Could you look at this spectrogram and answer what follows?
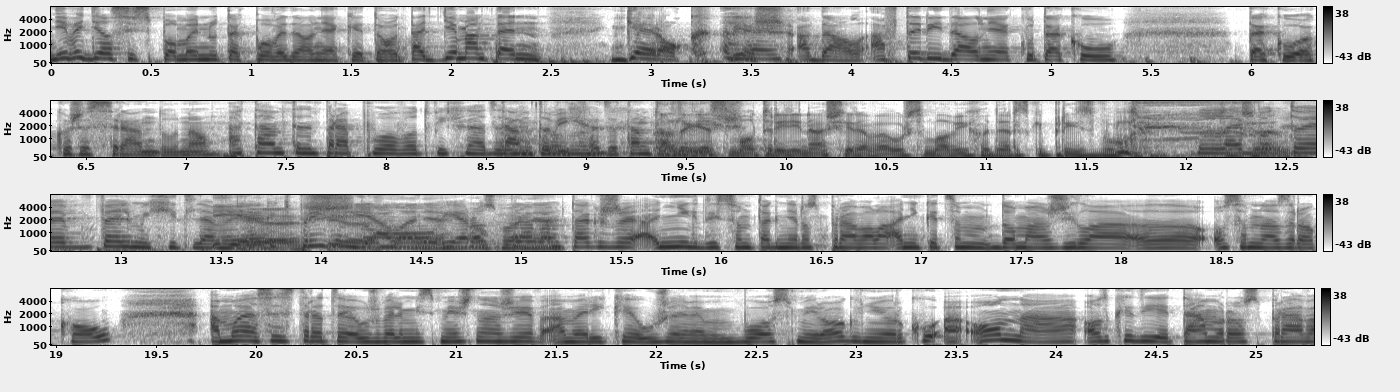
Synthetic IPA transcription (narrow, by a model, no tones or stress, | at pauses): ɲɛʋɛɟɛlsispɔmɛnuːt̪̚ak̚pɔʋɛd̪alɲɛakɛːt̪ɔt̪aɡɲɛmaːmt̪ɛnɡɛɾɔkʋɪɛʃad̪ala̰ft̪ɛd̪id̪alɲɛakuːt̪akuː | t̪akuːakɔʒɛsɾand̪unɔat̪amt̪ɛnpɾapʊɔʋɔd̪ʋixaːd͡zat̪amt̪ɔʋixaːd͡zat̪amt̪ɔt̪aɡjasɔmɔt̪ɾidinaʃiɾa̰ʋa̰uʃsɔmalʋiːxɔd̪ɲa̰ɾskiːpɾiːzʋuklɛbɔt̪ɔjɛʋɛʎmixit̪ʎaɛjakɛpɾiʃɪalɛɛjaɾɔsɾaːʋamt̪aɡʒɛɲiɡd̪isɔmt̪aɡɲɛɾɔspɾaːʋalaʔaɲikɛsɔmd̪ɔmaʒilaʔɔsɛmnaːzɾɔkʰɔʊʔamɔjasɛst̪ɾat̪ɔjɛuʒʋɛʎmismɪɛʃnaːʒijɛva̰mɛɾikɛuʒjaɲɛʋɛmʋʊɔsmiɾɔɡvɲujɔɾkuʔa̰ʔɔnaʔɔt̪kɛd̪ijɛt̪amɾɔspɾaːʋa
